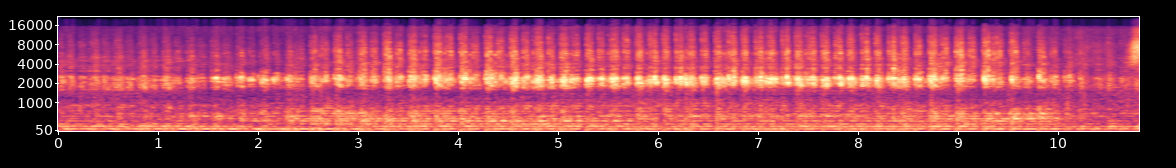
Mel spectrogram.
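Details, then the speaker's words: 1971 Dodge Sweptline big-block V8 after rear cylinders hydrolocked with fuel: lumpy, loping idle with uneven exhaust pulses and stumbles, still missing on about cylinder 7, plugs fuel-fouled, smoking; engine drowned in fuel from leaking carburetor needle and seat. "There, now she's cleaning up. Still got a miss. I think we got hitting on about 7 now. Man, she just drowned in fuel."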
